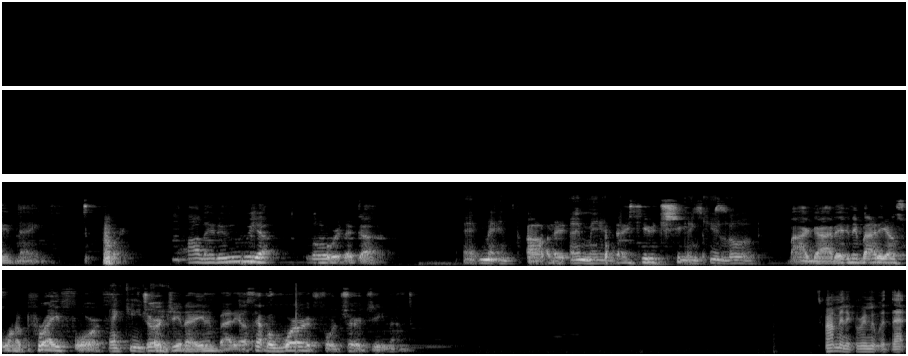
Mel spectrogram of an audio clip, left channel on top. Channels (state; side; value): silent; left; digital silence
